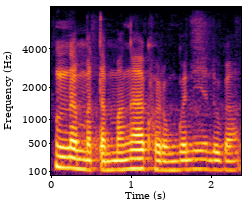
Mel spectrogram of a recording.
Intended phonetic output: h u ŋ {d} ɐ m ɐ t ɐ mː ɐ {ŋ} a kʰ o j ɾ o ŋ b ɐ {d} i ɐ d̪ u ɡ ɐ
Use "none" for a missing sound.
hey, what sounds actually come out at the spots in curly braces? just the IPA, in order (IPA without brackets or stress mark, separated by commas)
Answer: n, ŋ, n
